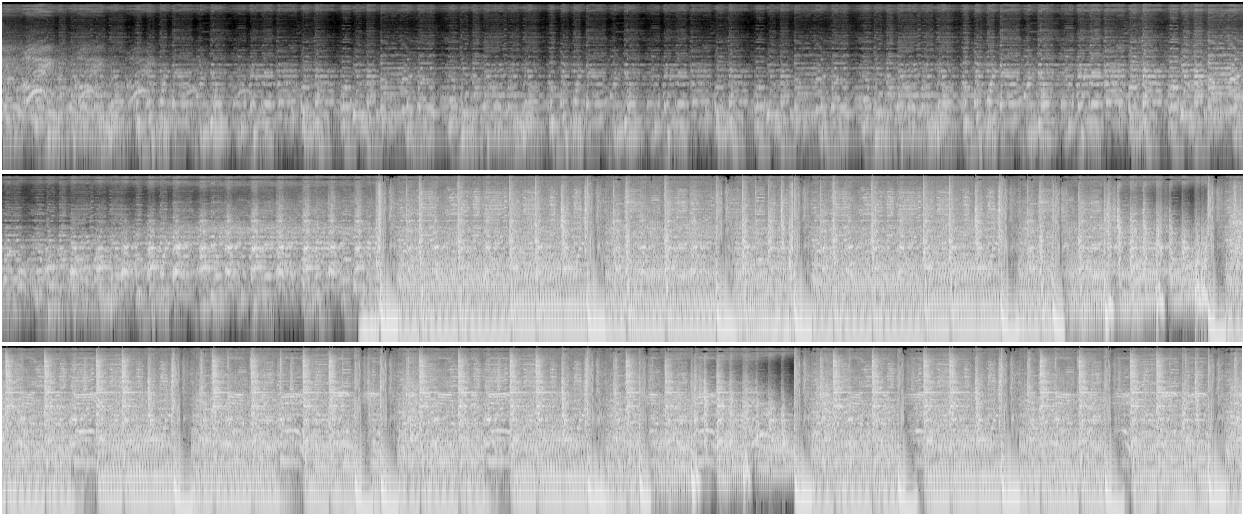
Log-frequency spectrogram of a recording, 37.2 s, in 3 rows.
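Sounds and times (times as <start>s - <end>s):
epic funk music: 15.0s - 37.2s.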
